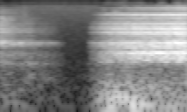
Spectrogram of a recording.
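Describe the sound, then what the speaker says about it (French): A soft breath drawn in through the nose during a yoga sun salutation, starting after a brief quiet gap and swelling into a steady, close airy inhale that holds to the end. "À nouveau, j'inspire"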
